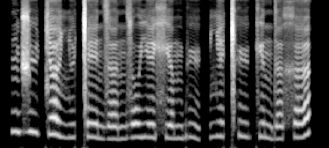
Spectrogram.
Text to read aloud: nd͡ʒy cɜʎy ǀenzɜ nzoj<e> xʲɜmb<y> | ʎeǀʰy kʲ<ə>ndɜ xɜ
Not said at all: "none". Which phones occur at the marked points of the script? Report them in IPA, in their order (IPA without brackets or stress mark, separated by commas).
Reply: e, y, ə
